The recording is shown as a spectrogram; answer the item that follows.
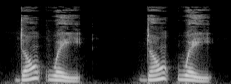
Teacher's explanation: two more examples of a t- sound at the end of a word sounding just like a sudden stop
